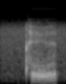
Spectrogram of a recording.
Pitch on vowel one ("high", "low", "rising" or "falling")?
low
